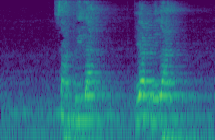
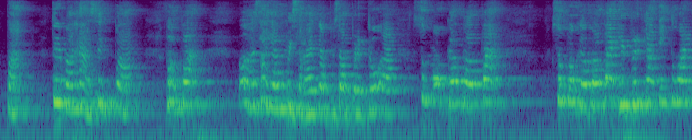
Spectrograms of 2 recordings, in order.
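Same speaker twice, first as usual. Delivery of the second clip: tearful thanks; 7 semitones higher, 4 dB louder than usual. Retold or imitated. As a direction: imitate high, tearful gratitude. (menirukan ucapan terima kasih sambil menangis)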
